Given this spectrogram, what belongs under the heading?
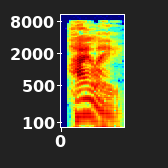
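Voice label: "highly", American English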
